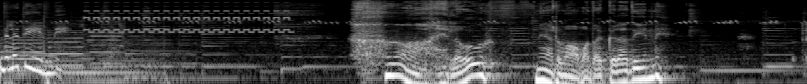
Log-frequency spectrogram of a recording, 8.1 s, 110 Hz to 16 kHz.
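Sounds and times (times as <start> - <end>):
speech: 0.2 - 0.8, 3.8 - 6.8
landline telephone ringing after a number is dialed: 0.8 - 3.5.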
